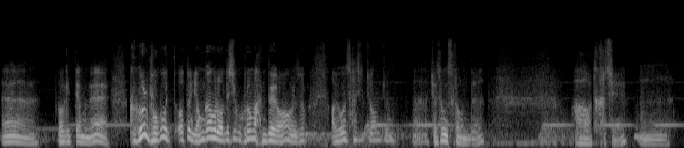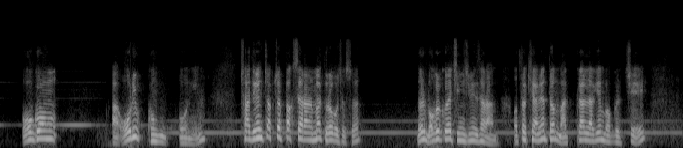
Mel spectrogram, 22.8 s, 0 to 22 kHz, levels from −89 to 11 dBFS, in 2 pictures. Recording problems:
garbled, watery; badly; nothing above 8 kHz
muffled; very slightly; fading above 2.5 kHz
background music; noticeable; throughout; 20 dB below the speech

